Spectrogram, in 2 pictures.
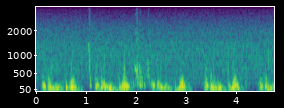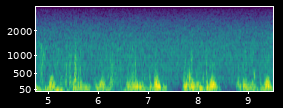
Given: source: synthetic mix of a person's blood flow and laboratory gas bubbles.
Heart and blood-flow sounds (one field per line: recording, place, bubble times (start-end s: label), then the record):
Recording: Doppler ultrasound of blood flow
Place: precordium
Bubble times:
1.01-1.15 s: bubbles
1.91-2.30 s: bubbles
4.17-4.23 s: bubbles
4.75-5.23 s: bubbles
6.24-6.32 s: bubbles
9.08-9.17 s: bubbles
From the record:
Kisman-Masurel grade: 122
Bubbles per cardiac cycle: 1 to 2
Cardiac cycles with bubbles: 10 to 50%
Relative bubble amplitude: moderate (0.250 to 0.450)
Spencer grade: 2 (many but less than half of the cardiac periods contain bubble signals, singularly or in groups)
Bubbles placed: only in the low amplitude regions of the cardiac cycle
